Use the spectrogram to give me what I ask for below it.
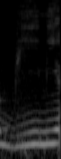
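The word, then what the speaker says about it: meme: MEM이라고 쓰고 밈이라고 읽어요. 밈이라고. 나온 지 한 15, 16년, 거의 20년이 훨씬 더 된 단어인데 그래요? 요 밈이 얼마나 중요한가가 우리 사회를 선진이냐 후진이냐를 결정하는 열쇠예요.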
